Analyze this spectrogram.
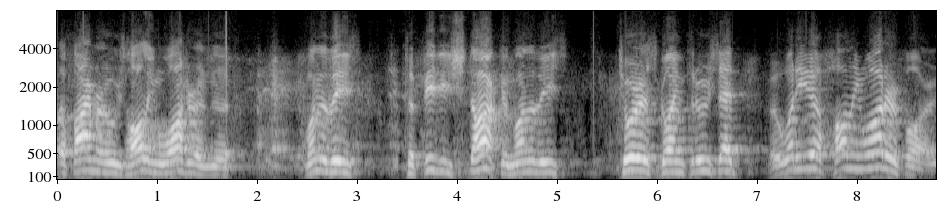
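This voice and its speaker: Against noticeable background noise, a high-pitched man talks with ordinary pitch variation and long, frequent pauses. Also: moderate pace. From Scotland. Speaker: politician. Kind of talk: anecdote told in a speech.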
